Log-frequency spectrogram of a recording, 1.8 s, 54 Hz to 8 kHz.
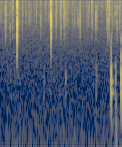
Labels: {"label": "biophony, knock croak", "recorder": "SoundTrap 300"}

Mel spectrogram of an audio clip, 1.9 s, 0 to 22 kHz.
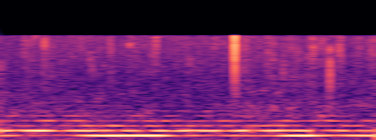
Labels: {"label": "biophony, midshipman", "recorder": "SoundTrap 500"}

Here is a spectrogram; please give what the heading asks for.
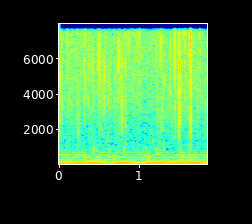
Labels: {"label": "biophony, midshipman", "recorder": "SoundTrap 500"}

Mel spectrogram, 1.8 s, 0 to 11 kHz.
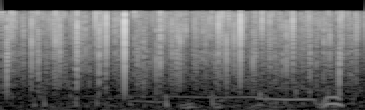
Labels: {"label": "biophony, cascading saw", "recorder": "SoundTrap 600 or HydroMoth"}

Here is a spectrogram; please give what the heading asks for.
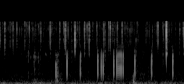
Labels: {"label": "biophony, knock croak", "recorder": "SoundTrap 300"}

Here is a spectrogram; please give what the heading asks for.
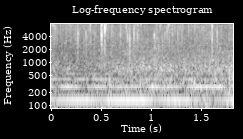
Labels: {"label": "biophony, midshipman", "recorder": "SoundTrap 500"}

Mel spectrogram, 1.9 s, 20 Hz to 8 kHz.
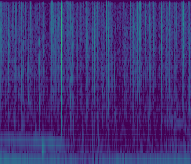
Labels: {"label": "biophony", "recorder": "SoundTrap 300"}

